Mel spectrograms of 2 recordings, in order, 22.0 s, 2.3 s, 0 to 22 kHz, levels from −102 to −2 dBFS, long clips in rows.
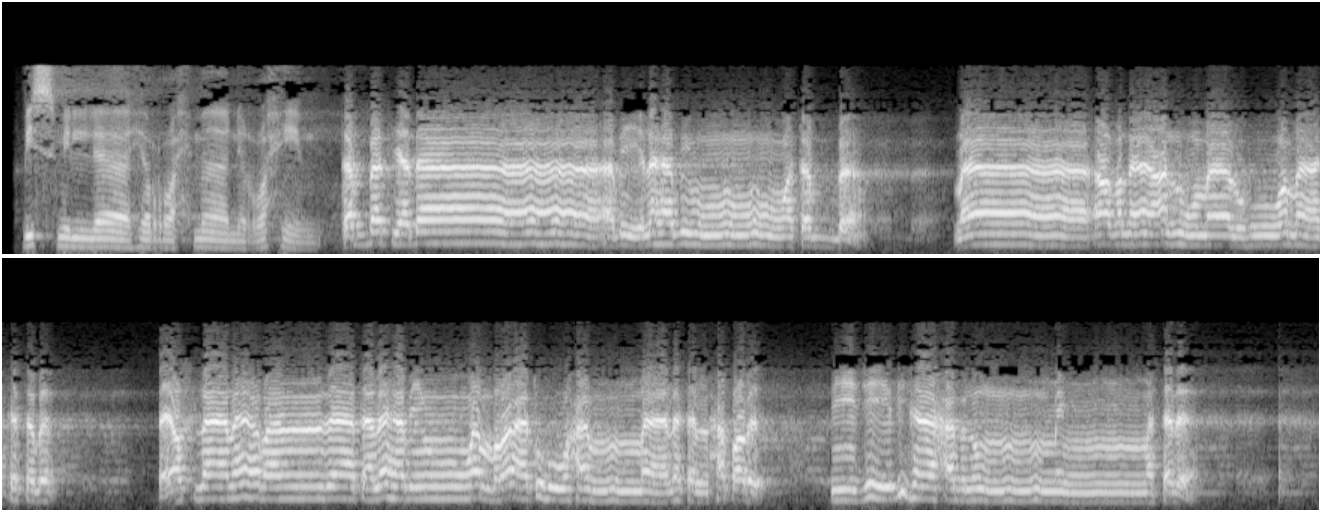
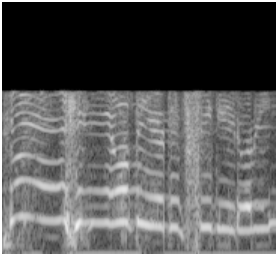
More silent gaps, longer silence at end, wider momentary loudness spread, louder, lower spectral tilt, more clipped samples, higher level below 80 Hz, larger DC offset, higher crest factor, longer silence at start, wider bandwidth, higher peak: neither; first, 0.15 s vs 0 s; first, 11 LU vs 5 LU; first, -11 LUFS vs -19 LUFS; about the same, -3 dB/octave vs -4 dB/octave; neither; second, -64 dBFS vs -56 dBFS; neither; about the same, 12 dB vs 16 dB; first, 0.2 s vs 0 s; first, 8 kHz vs 5.2 kHz; first, 0 dBFS vs -4 dBFS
